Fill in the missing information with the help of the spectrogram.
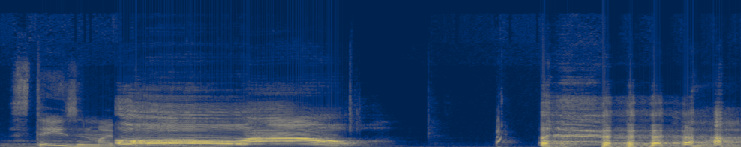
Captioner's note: grunts; laughs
